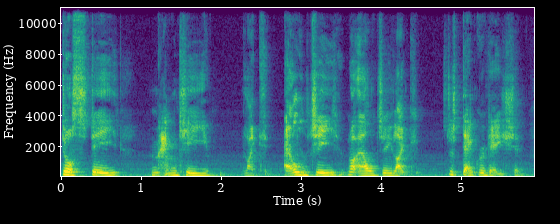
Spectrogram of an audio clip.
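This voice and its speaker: Casting: vlogger in their twenties, medium-pitched voice, casual storyteller, rambling, self-deprecating, sweary. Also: steady tone, slow pace. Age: 20s. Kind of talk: casual storytelling rant to viewers.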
